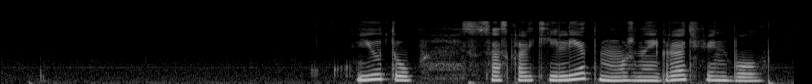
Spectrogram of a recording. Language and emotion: Russian, neutral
